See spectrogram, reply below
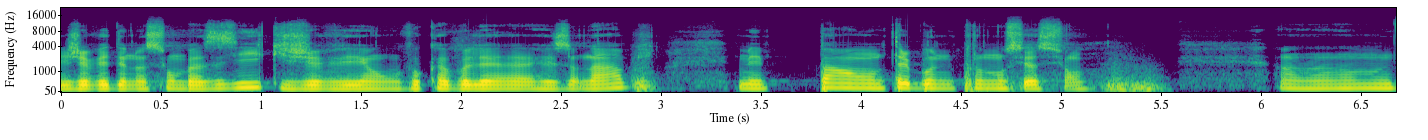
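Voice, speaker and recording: A young man presents his student project, speaking a language that is not his first. He talks carefully, restarts often and searches for words. His voice is slightly high and smooth, with a long reverb from the hall. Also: darkish tone. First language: not French. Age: young adult. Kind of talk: live presentation talk. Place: lecture hall.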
